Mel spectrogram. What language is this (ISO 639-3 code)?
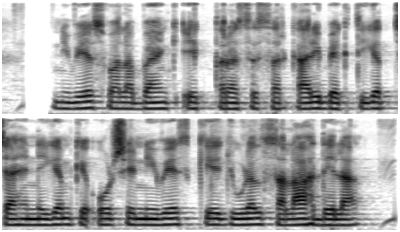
bho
